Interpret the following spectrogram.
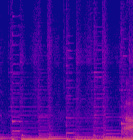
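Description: Song backing of bass and drums playing between sung lines; the singer's voice comes back in near the end.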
